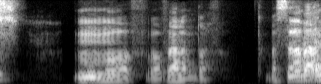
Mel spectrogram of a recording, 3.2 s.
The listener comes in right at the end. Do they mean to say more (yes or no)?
no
